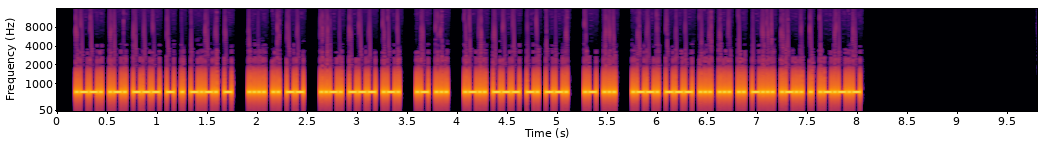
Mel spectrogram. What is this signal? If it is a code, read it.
Morse code, heard as a keyed tone, about 50 wpm, 700 Hz. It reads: PROTECT HIM FOR AS LONG AS POSSIBLE.
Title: Sentences from Top 900 Words 50wpm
